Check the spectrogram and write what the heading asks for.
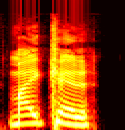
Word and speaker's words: Meikel: M-E-I-K-E-L. Michael. Weil wir dann noch so, okay, klingt wie Michael,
